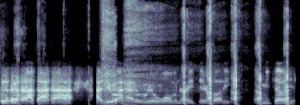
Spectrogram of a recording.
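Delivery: laughing proudly about his wife. Real, not acted. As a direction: laugh it out in delight. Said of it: "laughing while praising wife".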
